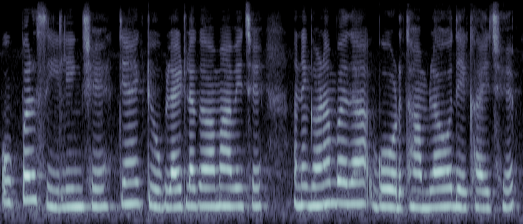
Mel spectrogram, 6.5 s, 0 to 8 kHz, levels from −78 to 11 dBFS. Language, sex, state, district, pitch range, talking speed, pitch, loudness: Gujarati, female, Gujarat, Valsad, 235-255 Hz, 145 wpm, 245 Hz, -15 LUFS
